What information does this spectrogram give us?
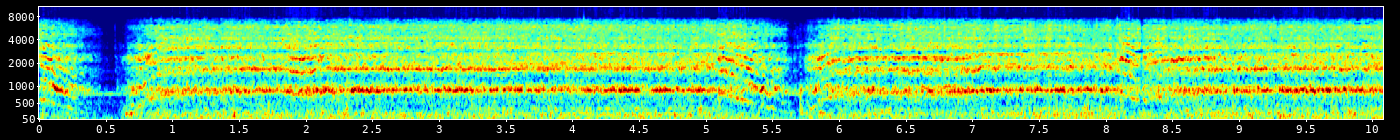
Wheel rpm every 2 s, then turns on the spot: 130, 230, 130, 200, 220.
none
